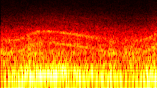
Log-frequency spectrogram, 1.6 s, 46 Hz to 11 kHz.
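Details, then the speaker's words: 2021 Honda GoldWing Tour idling on 30% ethanol premium fuel: uneven, surging rumble with tone swelling up and down; erratic hunting idle, fixed by siphoning fuel and refilling with non-ethanol fuel. "That's idling when you use jump start premium fuel."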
